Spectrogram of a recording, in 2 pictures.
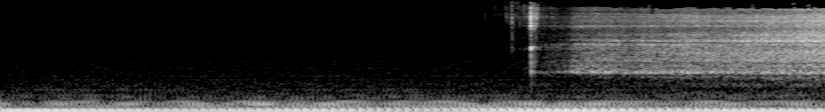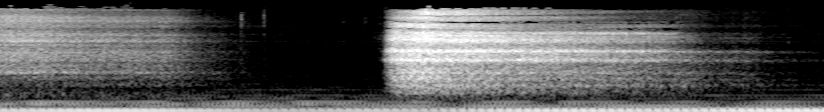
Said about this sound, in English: Continuing to focus on your breath. And remembering the breathing pattern of a deep inhale and exhale.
